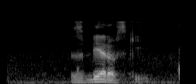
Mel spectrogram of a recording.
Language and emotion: Russian, neutral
